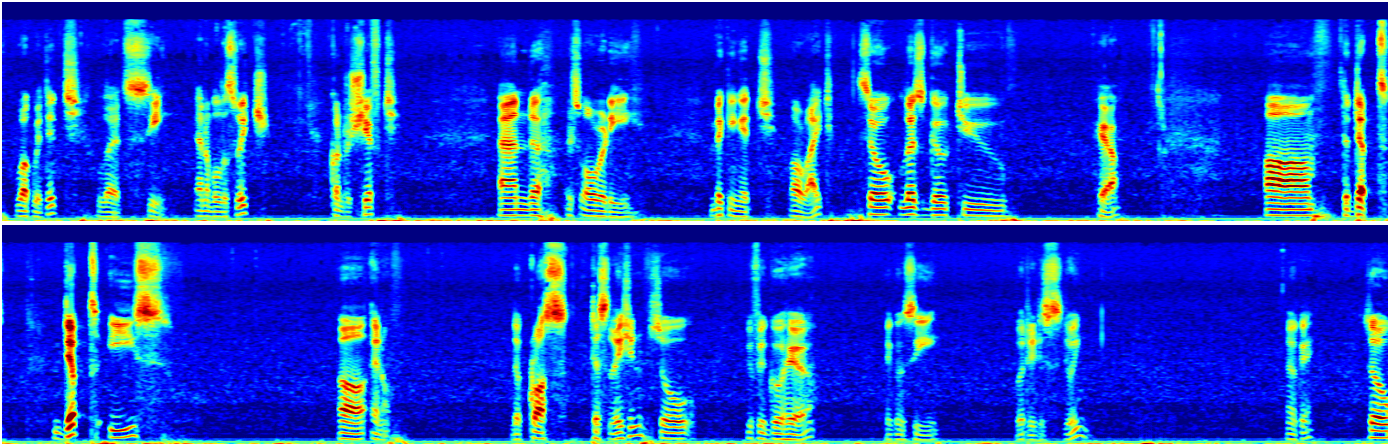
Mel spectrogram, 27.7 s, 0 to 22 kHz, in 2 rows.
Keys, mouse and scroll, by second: 0.6 middle click, 1.3 middle click, 2.2 click, 2.6 middle click, 3.5 ctrl+shift+click, 5.5 scroll up 1, 6.6 middle click, 7.5-7.8 scroll up 1, 8.6 middle click, 8.8 click, 9.1 middle click, 9.3 middle click, 10.0 click, 10.2 middle click, 11.7 middle click, 12.1 click, 14.5 scroll down 1, 14.9 click, 15.8 scroll up 1, 16.1 click, 17.8 scroll down 1, 18.1 click, 19.5-26.9 drag.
